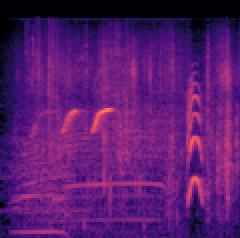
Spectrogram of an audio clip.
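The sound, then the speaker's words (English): Several cattle moo at a counting gate, where cows are sorted by ranch from their brands or ear tags, over a busy outdoor background: a long low bellow first, then higher rising calls, and a short loud moo near the end. “It's Jamie Burgess's job to read brands or ear tags and call out which cows belong to which ranch.”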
